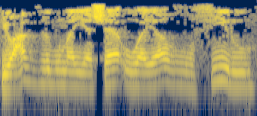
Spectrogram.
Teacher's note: يعذب من يشاء ويغفر، لا ننسى ترقيق الراء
